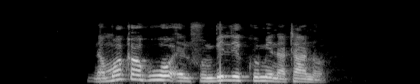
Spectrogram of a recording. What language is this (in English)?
Swahili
